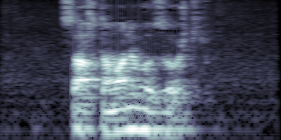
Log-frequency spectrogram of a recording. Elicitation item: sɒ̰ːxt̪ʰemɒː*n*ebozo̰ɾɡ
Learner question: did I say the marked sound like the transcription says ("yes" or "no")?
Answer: yes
